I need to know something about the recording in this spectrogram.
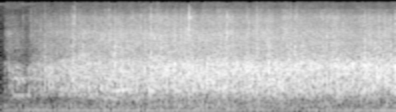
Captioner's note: applauding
